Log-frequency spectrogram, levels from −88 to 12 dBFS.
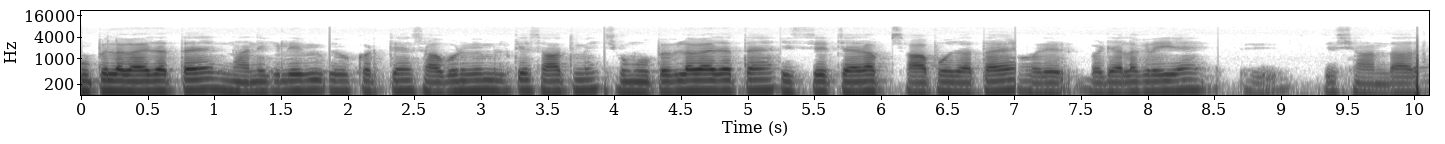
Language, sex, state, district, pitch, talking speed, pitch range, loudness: Hindi, male, Rajasthan, Nagaur, 120 Hz, 230 wpm, 115-130 Hz, -17 LUFS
